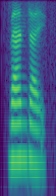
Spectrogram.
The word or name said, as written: vandyke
